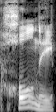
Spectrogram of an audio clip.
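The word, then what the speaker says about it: Houlne: and his last name is spelled H-O-U-L-N-E, H-O-U-L-N-E, Holney.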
